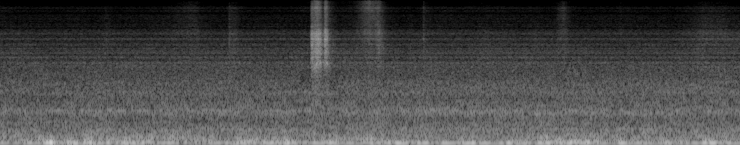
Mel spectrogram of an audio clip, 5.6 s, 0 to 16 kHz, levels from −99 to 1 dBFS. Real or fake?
fake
